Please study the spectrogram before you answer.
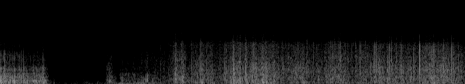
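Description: Two small sponge scourers with abrasive pads, one in each hand and held by long-nailed fingers, scratch and rub the top and sides of a black foam microphone windscreen. A dense, muffled, low-heavy scratching and rustling plays, breaks off into near silence for about half a second, then resumes as continuous, slightly louder rubbing to the end.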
